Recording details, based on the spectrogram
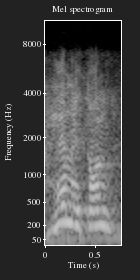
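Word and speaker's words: ἱμάτιον: طيب الكلمة الثانية حضرتك اللي هي مترجمة عربي رداء، بتاخد في اللغة اليونانية جي يعني يوناني 2440 وتنطق هيميتون، والكلمة تعني الملابس الداخلية.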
